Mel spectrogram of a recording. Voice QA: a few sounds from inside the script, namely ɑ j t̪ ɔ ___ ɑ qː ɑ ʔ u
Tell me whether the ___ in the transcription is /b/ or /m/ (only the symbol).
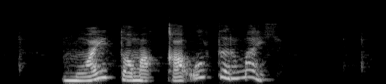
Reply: m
